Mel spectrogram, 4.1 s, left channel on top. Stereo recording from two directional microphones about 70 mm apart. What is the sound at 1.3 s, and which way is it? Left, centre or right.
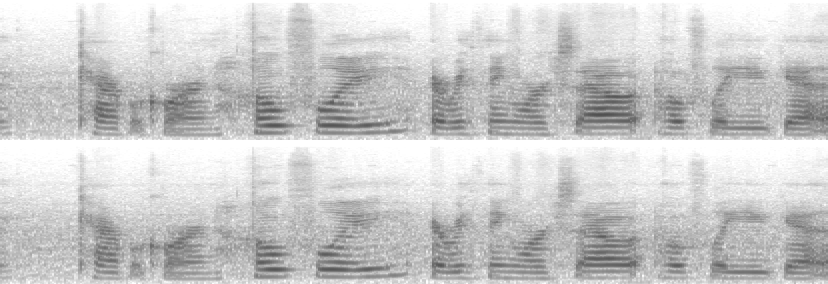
Speech, left.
